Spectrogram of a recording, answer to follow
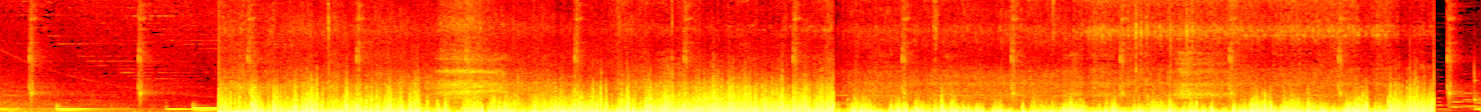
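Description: Background music for about two seconds, then a sudden cut to loud, fluttering wind noise buffeting the microphone of a camera riding on a moving bicycle, which runs on until it stops abruptly at the end.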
